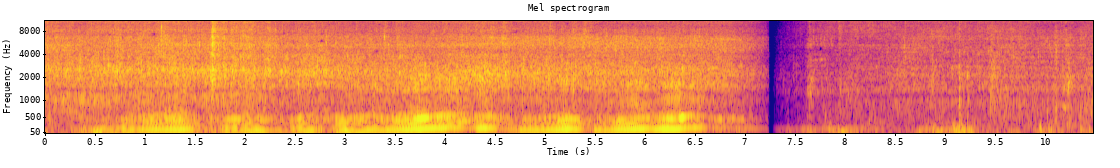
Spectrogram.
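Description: Jeep Wrangler's V6 engine revving up and down over and over as it pulls through a muddy rut, its pitch rising and falling every second or so. About seven seconds in it cuts off abruptly, giving way to a lower, steadier engine note with a few knocks.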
